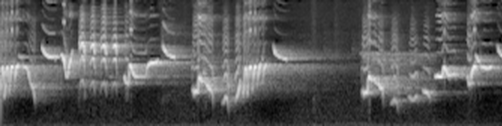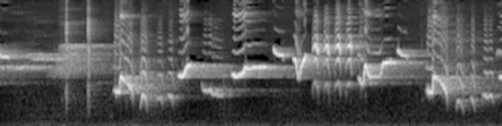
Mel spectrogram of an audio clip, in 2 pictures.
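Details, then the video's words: White-rumped shama in a competitive speed singing match, continually flashing wings and playing its tail; loud, dense bursts of varied whistles, chatters and clicks delivered in rapid phrases with brief gaps. "chòe lửa hót đấu tốc độ"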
